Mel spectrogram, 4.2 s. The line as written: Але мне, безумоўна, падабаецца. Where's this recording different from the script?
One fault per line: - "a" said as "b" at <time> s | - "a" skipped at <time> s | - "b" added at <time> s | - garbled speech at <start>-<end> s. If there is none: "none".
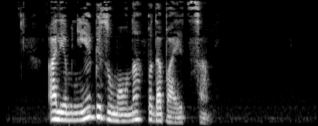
none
